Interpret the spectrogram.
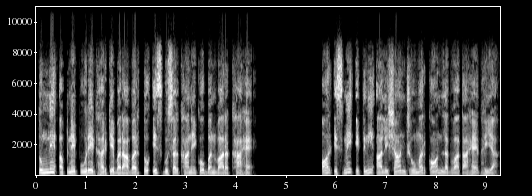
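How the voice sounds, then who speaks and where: A man's voice: lowish voice, very animated, slow, darkish tone, no room sound, exaggerated voice. A man voicing a curious, humble village man in a folk tale, chatty and wheedling. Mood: astonished. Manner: wheedling, repeats "brother".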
